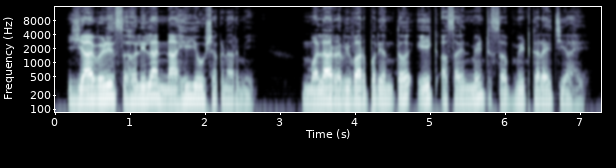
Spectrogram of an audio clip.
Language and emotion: Marathi, sad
